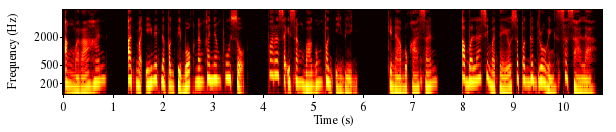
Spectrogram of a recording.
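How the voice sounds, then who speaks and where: Low-voiced woman narrating a sentimental drama. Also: a little mellow, no room sound, studio quality. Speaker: storyteller, narrator.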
